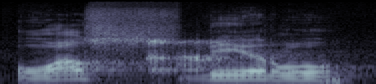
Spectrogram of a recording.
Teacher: Sad ni dia ada lajak angin dia sikit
